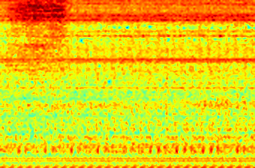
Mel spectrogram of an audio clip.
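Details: Nebulizer compressor running during prescribed nebulizer therapy for a child with cough and cold who has difficulty bringing up phlegm: steady mechanical hum with rapid regular pulsing.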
